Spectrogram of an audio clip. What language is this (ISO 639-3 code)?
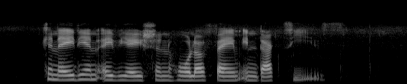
eng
